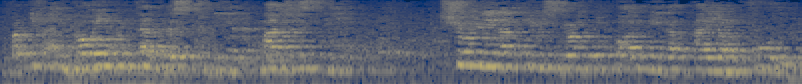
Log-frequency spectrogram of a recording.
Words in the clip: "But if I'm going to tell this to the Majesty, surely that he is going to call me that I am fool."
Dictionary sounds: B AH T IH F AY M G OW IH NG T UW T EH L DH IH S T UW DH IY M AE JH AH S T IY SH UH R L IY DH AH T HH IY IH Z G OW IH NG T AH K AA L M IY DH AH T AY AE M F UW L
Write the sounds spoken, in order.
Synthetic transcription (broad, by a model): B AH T IH F AY M G OW IH NG T UW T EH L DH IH S T UW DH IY M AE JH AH S T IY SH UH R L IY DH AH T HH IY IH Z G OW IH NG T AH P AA N M IY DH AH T AY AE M F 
